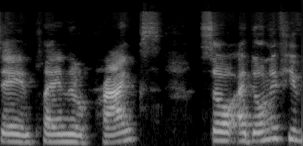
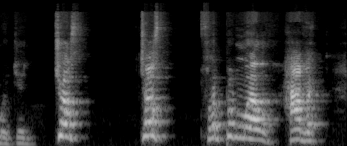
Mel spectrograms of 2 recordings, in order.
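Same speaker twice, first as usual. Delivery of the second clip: acted, raised, rising voice with a bit of temper; 3 semitones higher, 7 dB louder than usual. Retelling what the other speaker's mom was saying: imitating someone saying it with temper. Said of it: "the way I said it with a bit of a, a, a temper".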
